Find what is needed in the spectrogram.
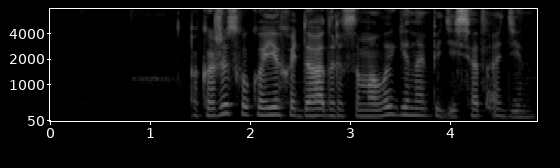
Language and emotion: Russian, neutral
